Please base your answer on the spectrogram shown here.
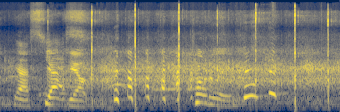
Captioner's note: applause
